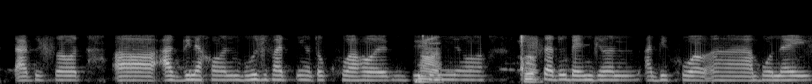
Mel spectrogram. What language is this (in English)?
Assamese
